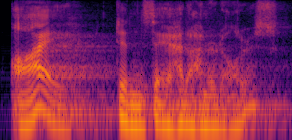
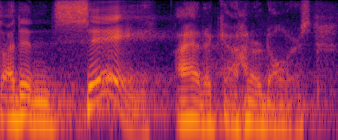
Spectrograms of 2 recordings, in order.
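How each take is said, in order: First: The first word "I" is stressed. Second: The word "say" is stressed. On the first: "I'm not the one who said one hundred dollars" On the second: "Notice how I changed the word I say say"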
